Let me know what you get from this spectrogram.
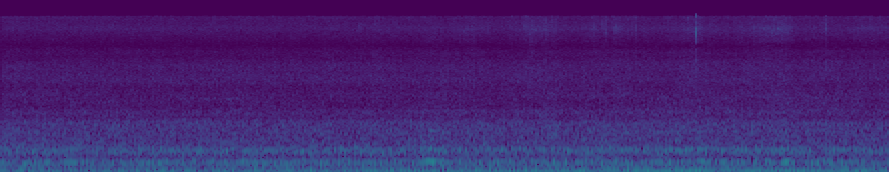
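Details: Agitated honey bees from a swarm brushed off a pine tree into a frame box near Chattanooga, giving a dense, continuous low buzzing drone with no clear pauses.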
